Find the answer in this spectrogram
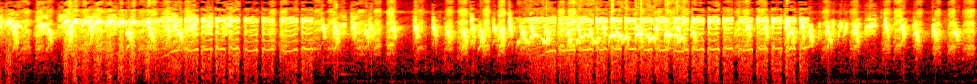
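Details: Prinia lure sound aimed at small birds: long stretches of fast, rhythmic high chattering and trills, broken by a few short quiet gaps, with busy overlapping notes.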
